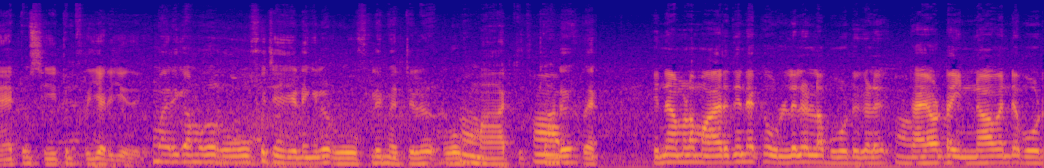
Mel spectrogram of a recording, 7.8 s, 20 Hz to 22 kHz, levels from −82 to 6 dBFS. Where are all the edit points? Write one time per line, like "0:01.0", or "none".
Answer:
0:01.2
0:04.6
